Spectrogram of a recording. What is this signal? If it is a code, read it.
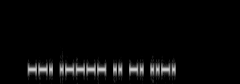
Morse code, heard as a keyed tone, about 43 wpm, 700 Hz. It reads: G1INF
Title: DXCC-100 Call Signs - 5 Characters - 45wpm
